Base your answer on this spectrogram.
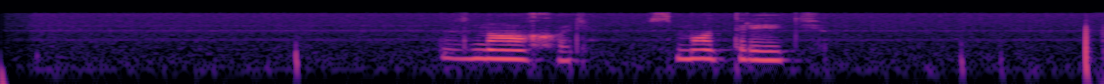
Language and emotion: Russian, sad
